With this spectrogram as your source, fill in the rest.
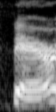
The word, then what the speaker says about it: Feyre: Anyways, so it says Fair is Feyre, Tamlin, Lucien. There's just all these awesome characters with these cool names. So she's told us how to describe them, how to pronounce them. So anyways, it's Feyre, but I like to call her Fair because, as I said,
